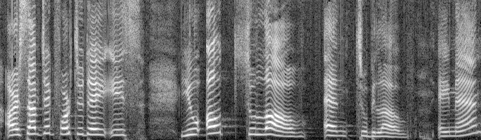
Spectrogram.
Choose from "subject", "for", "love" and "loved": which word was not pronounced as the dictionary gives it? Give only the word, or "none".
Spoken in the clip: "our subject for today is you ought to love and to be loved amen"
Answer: loved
